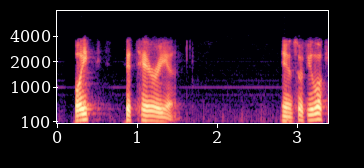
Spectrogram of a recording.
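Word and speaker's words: οἰκητήριον: It's O-Y-K-A-Y-T-A, well, this is how, at least phonetically, how you would pronounce it, O-Y-K-A-Y-T-A-Y-R-E-E-O-N, oikoterion.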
